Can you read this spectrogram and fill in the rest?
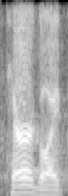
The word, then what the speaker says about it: pterygoid: And since you know the name of this process, the pterygoid process, we don't pronounce the P, you also know the names of those muscles, more or less.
